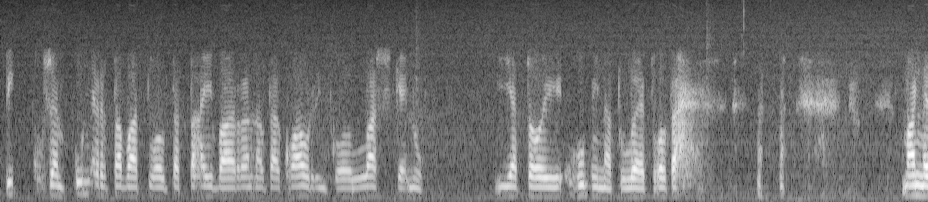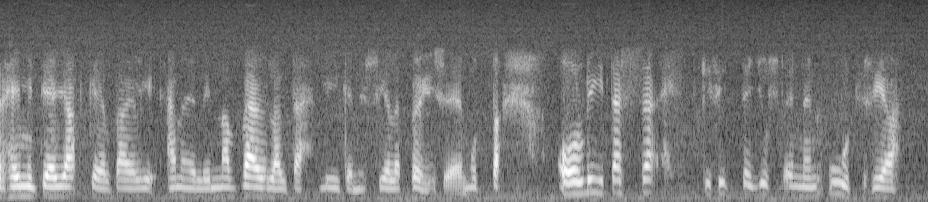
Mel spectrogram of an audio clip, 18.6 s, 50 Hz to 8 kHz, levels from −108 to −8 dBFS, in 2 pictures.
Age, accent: 50-69, native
